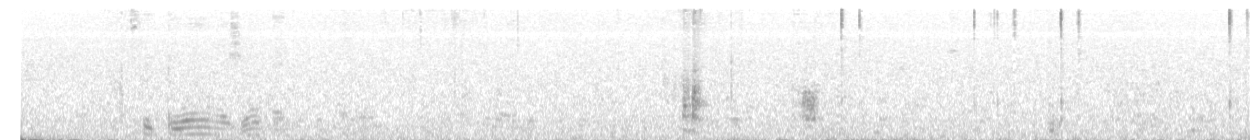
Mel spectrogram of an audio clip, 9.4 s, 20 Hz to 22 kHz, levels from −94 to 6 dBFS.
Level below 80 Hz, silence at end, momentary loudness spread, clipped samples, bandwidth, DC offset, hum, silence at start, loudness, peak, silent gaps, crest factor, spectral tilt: -72 dBFS; 0 s; 16 LU; under 0.1%; 16.5 kHz; under 0.1%; none; 0.15 s; -57 LUFS; -20 dBFS; none; 38 dB; -2 dB/octave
